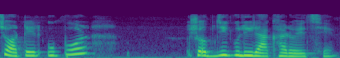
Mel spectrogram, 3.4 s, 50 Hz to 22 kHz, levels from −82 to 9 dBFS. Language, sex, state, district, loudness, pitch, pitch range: Bengali, female, Karnataka, Bangalore, -15 LUFS, 225 Hz, 190-255 Hz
